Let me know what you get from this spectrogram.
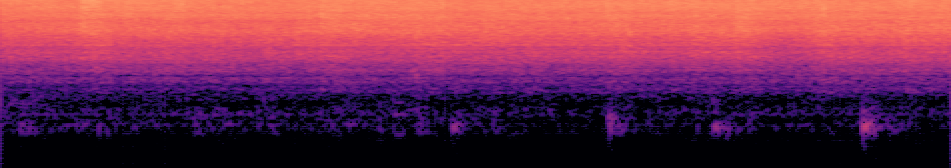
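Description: Shredded vegetables and pineapple sizzling in hot oil in a frying pan as they are stirred with a silicone spatula: a steady hiss, with a few soft knocks from about the middle on.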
